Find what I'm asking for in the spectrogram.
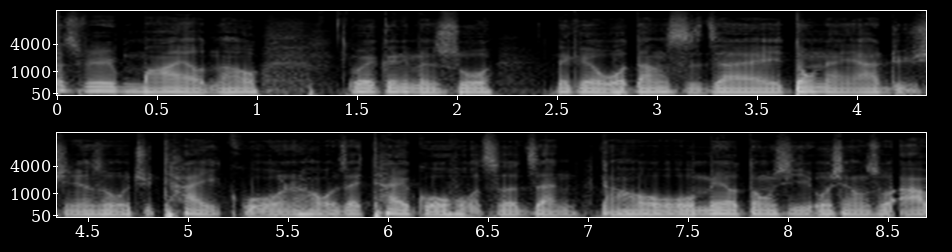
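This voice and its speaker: A man's voice: on the low side, gravelly, mellow, dry recording, clean studio sound. A man hosting a casual English lesson podcast, spelling words letter by letter and chatting with many fillers. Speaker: English teacher podcast host. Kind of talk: bilingual English lesson, reading news and explaining words.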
